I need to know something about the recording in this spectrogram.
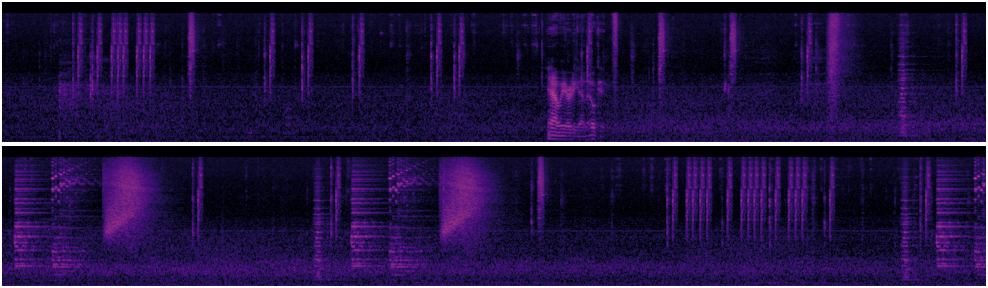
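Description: Short electronic menu clicks and chimes sound now and then.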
